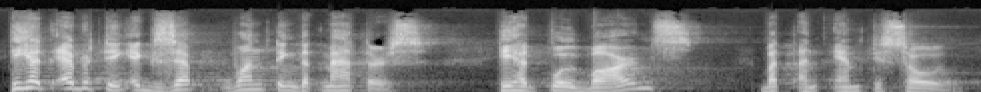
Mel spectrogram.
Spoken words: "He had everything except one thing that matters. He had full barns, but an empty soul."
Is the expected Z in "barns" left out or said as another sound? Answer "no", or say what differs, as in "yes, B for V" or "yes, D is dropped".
yes, S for Z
